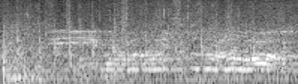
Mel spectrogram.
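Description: A song: a voice singing a melody in long held notes that slide between pitches.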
